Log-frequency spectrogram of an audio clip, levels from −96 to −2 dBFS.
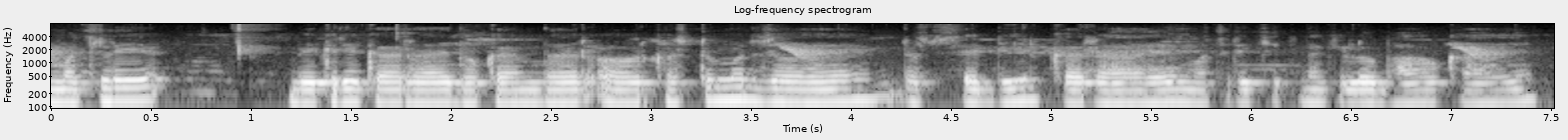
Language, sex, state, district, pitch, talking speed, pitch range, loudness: Hindi, male, West Bengal, Alipurduar, 125 Hz, 170 wpm, 120-130 Hz, -14 LUFS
